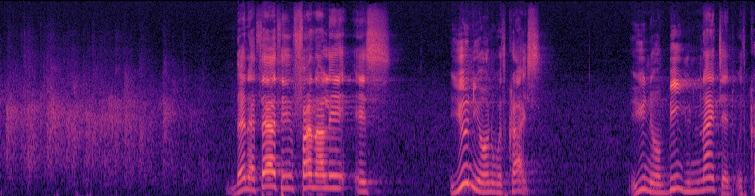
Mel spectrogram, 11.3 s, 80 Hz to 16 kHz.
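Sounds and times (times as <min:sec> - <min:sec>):
audience clapping hands: 0:00.0 - 0:03.2
speech: 0:03.5 - 0:05.8, 0:06.8 - 0:08.2, 0:09.5 - 0:11.3.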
